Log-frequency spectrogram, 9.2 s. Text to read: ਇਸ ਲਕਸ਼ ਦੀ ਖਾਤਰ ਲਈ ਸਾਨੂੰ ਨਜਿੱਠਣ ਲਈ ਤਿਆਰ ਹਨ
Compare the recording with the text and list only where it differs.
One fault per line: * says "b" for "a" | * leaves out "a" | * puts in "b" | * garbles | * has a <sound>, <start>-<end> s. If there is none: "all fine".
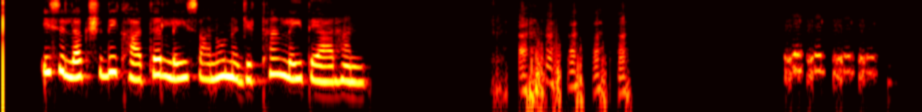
* has a laugh, 4.9-6.5 s
* has a laugh, 7.9-8.8 s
